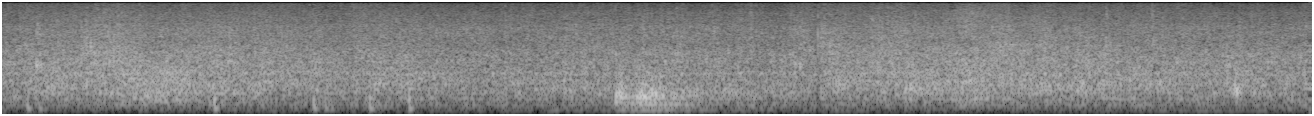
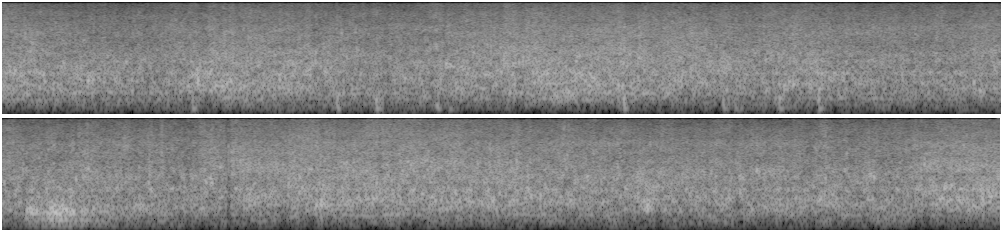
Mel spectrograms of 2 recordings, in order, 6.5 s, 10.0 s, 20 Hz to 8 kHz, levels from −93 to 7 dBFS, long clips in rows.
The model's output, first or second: second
